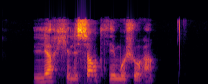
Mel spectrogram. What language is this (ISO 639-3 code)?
kab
